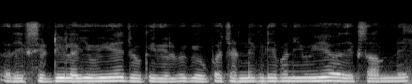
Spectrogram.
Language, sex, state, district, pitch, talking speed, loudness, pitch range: Hindi, male, Madhya Pradesh, Katni, 150 Hz, 275 wpm, -12 LUFS, 145-150 Hz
